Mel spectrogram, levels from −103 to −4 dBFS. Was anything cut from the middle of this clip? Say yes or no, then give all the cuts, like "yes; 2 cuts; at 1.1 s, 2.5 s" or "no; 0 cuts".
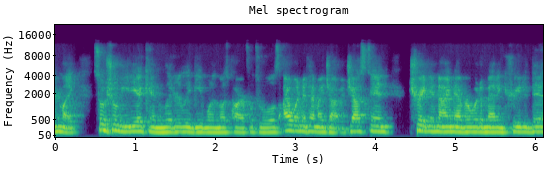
no; 0 cuts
